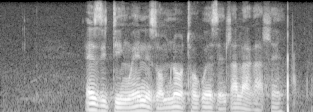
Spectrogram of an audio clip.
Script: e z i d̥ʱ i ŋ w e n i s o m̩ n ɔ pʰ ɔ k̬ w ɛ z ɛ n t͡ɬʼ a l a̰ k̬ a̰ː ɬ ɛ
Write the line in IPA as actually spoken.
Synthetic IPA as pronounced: e z i d̥ʱ i ŋ w e n i z o m̩ n ɔ tʰ ɔ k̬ w ɛ z ɛ n t͡ɬʼ a l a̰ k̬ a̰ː ɬ ɛ

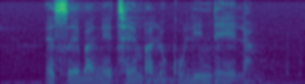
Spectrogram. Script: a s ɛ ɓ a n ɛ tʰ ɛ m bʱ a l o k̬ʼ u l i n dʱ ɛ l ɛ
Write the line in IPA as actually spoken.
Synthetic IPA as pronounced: ɛ s ɛ ɓ a n ɛ tʰ ɛ m bʱ a l o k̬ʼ u l i n dʱ ɛː l a

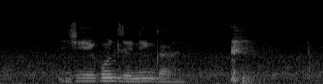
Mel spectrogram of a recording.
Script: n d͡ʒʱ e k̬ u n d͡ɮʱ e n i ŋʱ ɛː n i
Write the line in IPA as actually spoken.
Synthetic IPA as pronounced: n d͡ʒʱ ɛ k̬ u n d͡ɮʱ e n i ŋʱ aː n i

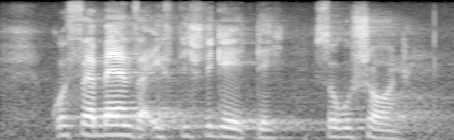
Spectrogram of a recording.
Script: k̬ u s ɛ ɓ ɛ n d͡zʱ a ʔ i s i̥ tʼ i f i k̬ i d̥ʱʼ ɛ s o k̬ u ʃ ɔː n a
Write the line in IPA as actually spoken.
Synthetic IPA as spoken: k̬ u s ɛ ɓ ɛ n d͡zʱ a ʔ i s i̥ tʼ i f i k̬ e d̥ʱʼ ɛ s o k̬ u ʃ ɔː n a

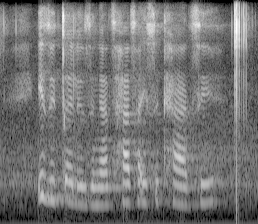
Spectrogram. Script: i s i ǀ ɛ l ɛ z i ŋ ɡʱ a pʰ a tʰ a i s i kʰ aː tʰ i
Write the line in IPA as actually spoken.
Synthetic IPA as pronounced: i z i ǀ ɛ l ɛ z i ŋ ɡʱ a tʰ a tʰ a i s i kʰ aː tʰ i

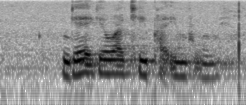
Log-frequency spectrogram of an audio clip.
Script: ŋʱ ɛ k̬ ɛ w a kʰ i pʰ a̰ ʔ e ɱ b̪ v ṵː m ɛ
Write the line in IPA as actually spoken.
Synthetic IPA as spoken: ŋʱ ɛ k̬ ɛ w a kʰ i pʰ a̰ ʔ i ɱ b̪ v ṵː m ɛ

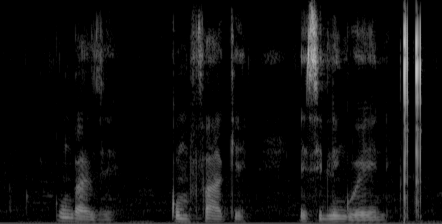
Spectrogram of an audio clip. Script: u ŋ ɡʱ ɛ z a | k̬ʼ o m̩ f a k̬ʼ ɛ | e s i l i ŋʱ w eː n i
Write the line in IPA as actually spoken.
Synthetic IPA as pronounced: u ŋ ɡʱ a z ɛ | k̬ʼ u m̩ f a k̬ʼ ɛ | e s i l i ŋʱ w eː n i

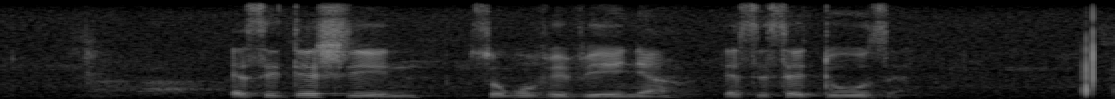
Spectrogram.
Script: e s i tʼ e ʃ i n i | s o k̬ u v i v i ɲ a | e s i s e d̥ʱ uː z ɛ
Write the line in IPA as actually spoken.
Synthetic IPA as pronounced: e s i tʼ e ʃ i n i | s o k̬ u v i v i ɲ a | e s i s e d̥ʱ uː z ɛ

